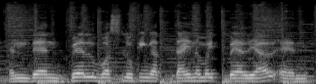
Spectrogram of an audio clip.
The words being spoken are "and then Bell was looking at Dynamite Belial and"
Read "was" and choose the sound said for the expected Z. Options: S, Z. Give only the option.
S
